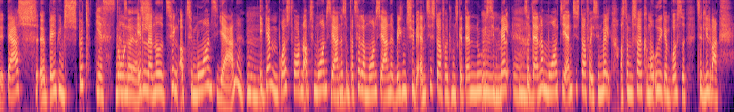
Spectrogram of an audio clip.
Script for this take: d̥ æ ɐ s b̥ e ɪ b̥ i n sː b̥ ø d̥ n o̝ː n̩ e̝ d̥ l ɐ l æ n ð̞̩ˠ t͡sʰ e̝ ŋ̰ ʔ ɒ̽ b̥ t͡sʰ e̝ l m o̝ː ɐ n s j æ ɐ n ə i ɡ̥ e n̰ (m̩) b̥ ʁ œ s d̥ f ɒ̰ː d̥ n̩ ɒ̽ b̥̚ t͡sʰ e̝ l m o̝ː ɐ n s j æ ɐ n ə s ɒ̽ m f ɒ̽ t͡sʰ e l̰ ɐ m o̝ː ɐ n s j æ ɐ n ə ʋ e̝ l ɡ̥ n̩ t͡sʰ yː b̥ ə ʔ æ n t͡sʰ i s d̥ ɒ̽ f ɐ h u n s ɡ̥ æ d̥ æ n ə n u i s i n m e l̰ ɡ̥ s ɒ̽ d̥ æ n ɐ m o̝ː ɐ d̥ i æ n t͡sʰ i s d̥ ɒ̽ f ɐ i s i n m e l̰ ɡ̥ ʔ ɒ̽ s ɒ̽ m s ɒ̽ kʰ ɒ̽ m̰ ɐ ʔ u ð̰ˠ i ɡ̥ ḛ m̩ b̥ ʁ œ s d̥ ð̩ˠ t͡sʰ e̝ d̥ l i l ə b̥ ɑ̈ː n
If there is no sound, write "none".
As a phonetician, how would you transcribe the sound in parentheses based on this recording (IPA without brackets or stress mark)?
m̩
